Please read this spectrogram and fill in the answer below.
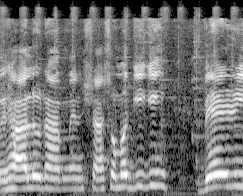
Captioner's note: sizzle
